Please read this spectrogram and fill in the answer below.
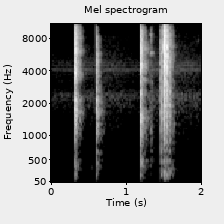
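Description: Bone folder pressed along the fold of black cardstock to crease it: four short, sharp strokes in two pairs.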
